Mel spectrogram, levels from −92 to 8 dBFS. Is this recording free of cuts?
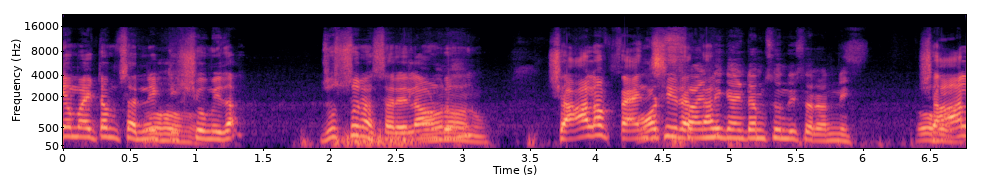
yes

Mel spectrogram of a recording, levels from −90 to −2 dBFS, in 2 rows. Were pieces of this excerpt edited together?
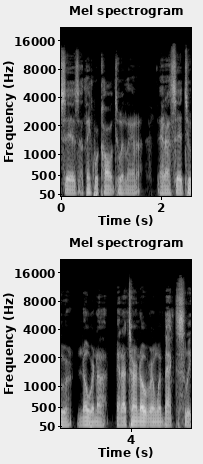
no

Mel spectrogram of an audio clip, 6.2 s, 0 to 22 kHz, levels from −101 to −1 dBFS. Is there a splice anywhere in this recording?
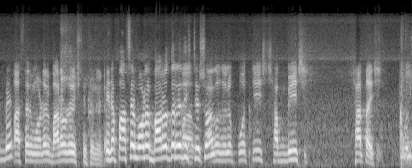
no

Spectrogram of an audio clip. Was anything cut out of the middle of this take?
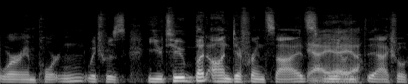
no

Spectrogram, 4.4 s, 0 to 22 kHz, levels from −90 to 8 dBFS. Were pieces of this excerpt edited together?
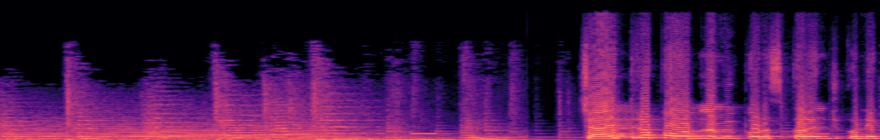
yes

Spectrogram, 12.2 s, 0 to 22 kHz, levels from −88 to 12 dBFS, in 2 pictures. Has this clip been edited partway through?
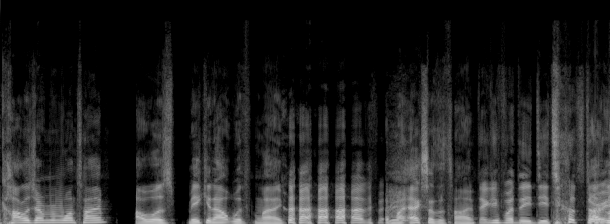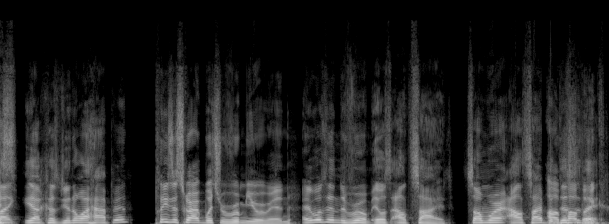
yes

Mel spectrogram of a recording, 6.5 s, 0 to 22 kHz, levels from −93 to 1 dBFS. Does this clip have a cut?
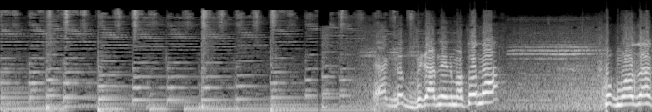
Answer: no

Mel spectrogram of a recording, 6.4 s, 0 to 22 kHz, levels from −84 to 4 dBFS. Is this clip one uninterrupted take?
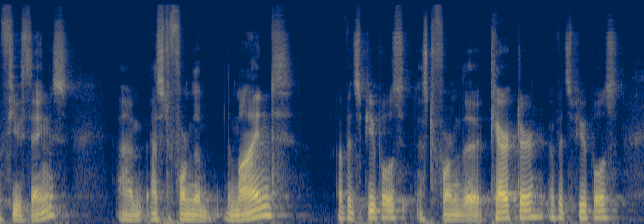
yes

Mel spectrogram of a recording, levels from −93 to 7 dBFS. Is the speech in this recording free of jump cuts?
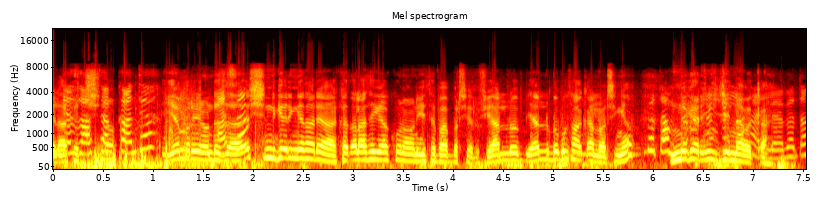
yes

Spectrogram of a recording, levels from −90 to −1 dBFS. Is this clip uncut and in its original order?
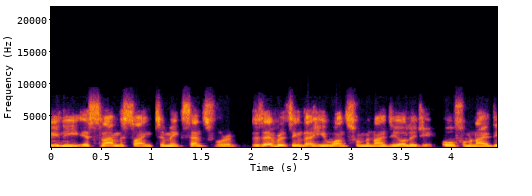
no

